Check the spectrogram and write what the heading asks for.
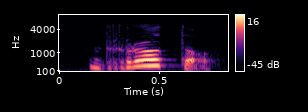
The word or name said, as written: roto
